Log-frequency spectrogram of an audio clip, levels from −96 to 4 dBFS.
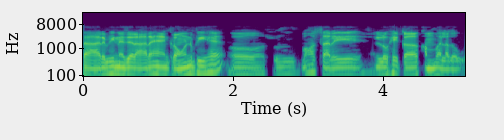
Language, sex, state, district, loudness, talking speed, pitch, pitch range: Hindi, male, Chhattisgarh, Bilaspur, -17 LUFS, 210 wpm, 100 Hz, 100-105 Hz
